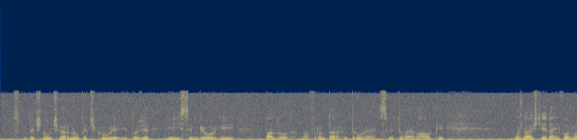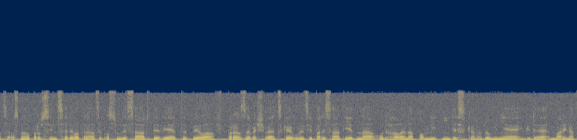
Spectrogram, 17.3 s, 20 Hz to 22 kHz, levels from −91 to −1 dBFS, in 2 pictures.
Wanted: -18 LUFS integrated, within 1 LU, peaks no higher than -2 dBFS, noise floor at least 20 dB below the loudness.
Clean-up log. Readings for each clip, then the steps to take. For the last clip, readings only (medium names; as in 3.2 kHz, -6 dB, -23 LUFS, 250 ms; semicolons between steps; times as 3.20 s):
hum 60 Hz; highest harmonic 300 Hz; hum level -28 dBFS; noise floor -30 dBFS; noise floor target -43 dBFS; loudness -22.5 LUFS; peak level -7.5 dBFS; loudness target -18.0 LUFS
-> hum notches 60/120/180/240/300 Hz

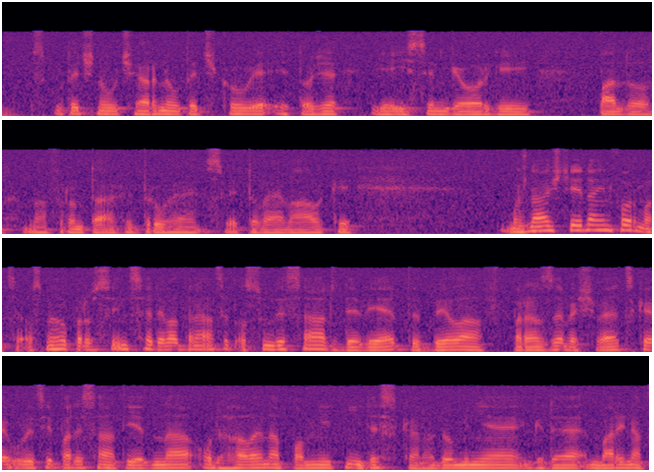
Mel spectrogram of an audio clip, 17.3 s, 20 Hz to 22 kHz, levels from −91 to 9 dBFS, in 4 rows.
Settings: hum not found; noise floor -39 dBFS; noise floor target -43 dBFS
-> noise reduction 6 dB, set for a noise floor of -39 dBFS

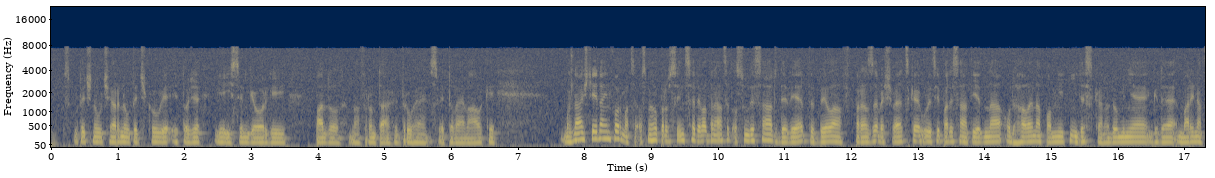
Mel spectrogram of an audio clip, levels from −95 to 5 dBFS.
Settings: noise floor -42 dBFS; noise floor target -43 dBFS
-> noise reduction 6 dB, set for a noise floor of -42 dBFS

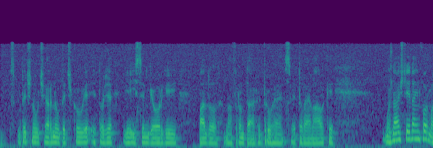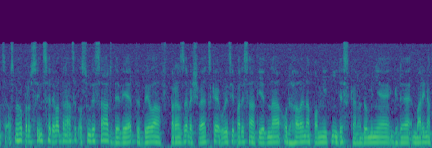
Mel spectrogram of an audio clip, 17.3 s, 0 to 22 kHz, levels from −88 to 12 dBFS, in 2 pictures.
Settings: noise floor -45 dBFS; loudness -23.0 LUFS; peak level -9.5 dBFS; loudness target -18.0 LUFS
-> trim +5 dB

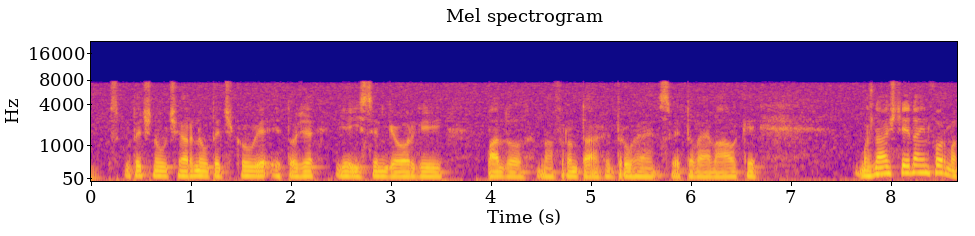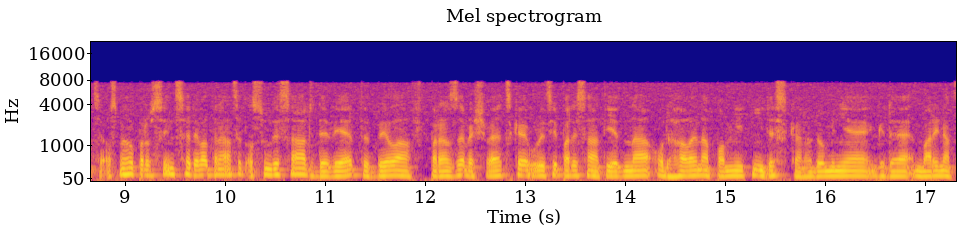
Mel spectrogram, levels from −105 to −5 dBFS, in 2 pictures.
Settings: loudness -18.0 LUFS; peak level -4.5 dBFS; noise floor -40 dBFS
